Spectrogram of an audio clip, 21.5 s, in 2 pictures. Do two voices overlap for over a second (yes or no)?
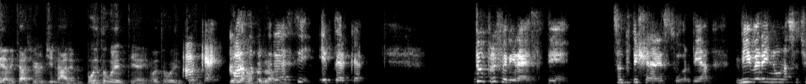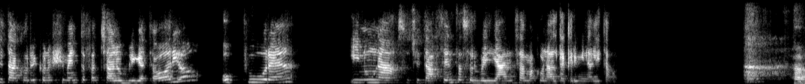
yes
